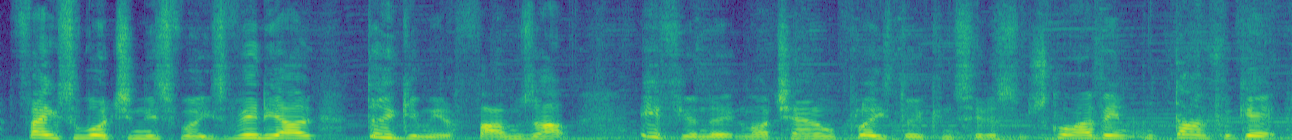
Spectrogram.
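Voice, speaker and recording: A man's voice: high-pitched, fairly quick, fairly bright tone, faint music behind. Chatty Cockney man vlogging from his van. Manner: chatty and self-mocking, with easy laughs. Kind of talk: casual vlog chat to camera. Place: inside a camper van, seated.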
